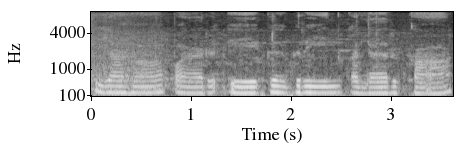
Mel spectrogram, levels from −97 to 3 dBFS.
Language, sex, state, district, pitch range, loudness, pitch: Hindi, female, Haryana, Charkhi Dadri, 160-175 Hz, -16 LUFS, 170 Hz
